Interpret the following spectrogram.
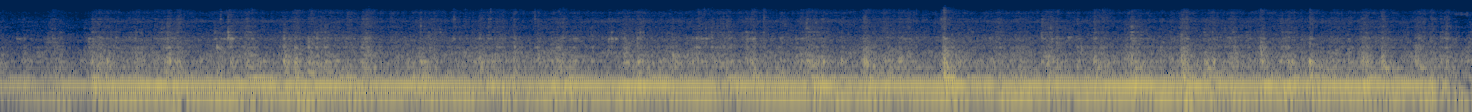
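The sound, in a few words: Midea front loading washing machine running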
